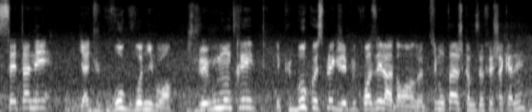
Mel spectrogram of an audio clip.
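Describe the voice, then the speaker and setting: Over noticeable background noise, a man with a high pitch uses a raised, projected voice at a moderate pace with ordinary pitch variation. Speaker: YouTuber. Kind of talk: vlog. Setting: convention hall. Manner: casual, hesitant with fillers.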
